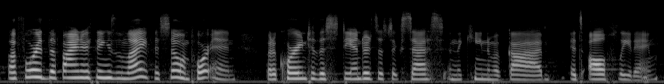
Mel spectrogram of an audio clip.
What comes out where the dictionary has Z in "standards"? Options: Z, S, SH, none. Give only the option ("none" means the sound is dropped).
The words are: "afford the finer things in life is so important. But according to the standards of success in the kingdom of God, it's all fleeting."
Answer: Z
